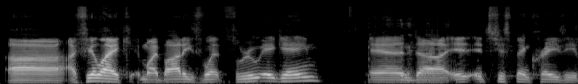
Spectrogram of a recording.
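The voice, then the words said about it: Hoarse, strained voice. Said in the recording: “I lost my voice last night. It wasn't a game. I lost my voice.”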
